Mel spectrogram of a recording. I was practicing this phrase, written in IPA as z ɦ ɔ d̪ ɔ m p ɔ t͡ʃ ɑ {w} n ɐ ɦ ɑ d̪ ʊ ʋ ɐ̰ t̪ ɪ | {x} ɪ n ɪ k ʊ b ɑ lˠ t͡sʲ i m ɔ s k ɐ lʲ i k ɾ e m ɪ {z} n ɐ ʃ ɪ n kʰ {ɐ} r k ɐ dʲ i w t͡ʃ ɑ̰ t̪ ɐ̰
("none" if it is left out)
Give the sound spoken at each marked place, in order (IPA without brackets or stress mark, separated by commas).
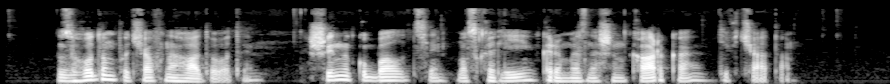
w, ʃ, z, ɑ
